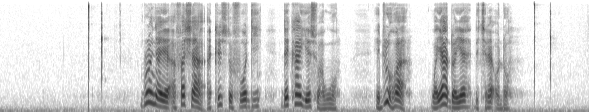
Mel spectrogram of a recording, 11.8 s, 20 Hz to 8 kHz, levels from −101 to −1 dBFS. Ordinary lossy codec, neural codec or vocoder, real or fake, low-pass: none; none; real; 7.2 kHz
